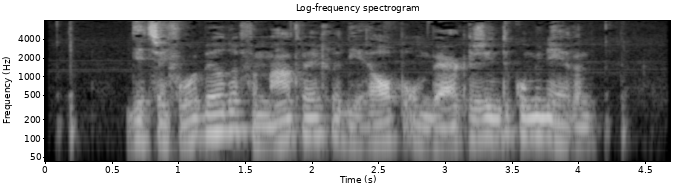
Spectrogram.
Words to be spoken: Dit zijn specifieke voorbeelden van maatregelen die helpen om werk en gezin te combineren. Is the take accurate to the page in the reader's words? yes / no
no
